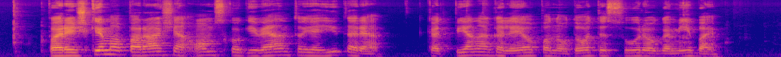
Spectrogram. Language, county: Lithuanian, Marijampolė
